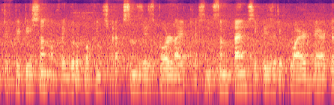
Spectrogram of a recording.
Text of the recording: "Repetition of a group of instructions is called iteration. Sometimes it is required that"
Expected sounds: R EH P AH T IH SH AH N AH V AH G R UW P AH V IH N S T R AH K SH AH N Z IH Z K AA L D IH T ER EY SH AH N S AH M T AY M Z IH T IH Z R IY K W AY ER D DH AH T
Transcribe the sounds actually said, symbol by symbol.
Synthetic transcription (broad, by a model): R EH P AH T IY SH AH N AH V AH G R UW P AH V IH N S T R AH K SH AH N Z IH Z K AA L D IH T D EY S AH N S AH M T AY M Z IH T IH Z R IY K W AY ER D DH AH T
